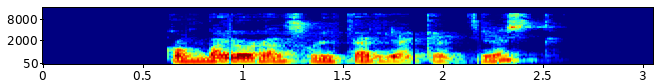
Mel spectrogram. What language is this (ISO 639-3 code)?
cat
